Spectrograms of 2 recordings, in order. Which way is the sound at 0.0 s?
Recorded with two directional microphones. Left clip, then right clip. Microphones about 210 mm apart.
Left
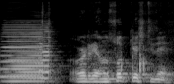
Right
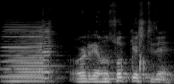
50° left (ahead or behind).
